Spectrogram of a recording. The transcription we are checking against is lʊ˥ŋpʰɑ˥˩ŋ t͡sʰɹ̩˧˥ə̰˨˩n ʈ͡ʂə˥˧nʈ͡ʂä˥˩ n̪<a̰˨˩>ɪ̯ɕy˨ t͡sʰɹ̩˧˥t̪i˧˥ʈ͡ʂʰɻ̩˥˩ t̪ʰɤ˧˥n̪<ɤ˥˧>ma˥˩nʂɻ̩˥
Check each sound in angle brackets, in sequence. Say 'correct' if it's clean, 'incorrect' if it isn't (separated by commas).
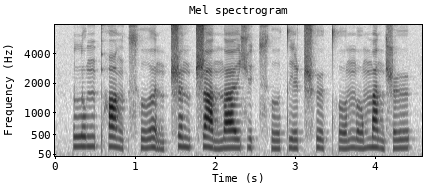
incorrect, incorrect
